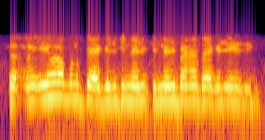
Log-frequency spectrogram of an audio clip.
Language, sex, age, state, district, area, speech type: Punjabi, male, 45-60, Punjab, Barnala, rural, conversation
